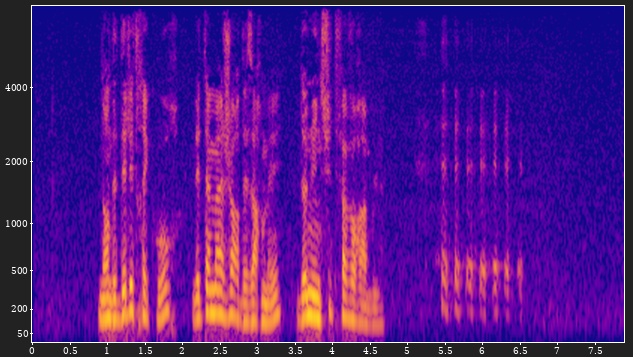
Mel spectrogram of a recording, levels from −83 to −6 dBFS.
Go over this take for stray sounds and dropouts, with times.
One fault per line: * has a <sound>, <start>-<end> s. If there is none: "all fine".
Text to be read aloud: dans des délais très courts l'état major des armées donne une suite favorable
* has a laugh, 5.1-6.7 s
